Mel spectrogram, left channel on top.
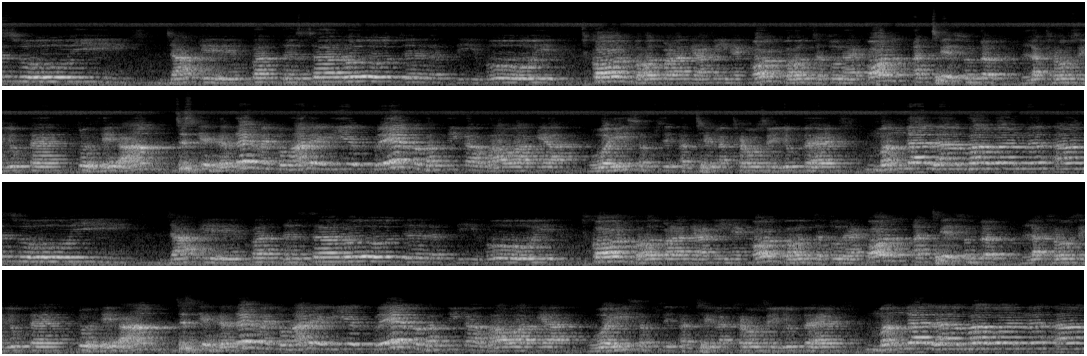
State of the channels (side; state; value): both; normal; correlation 0.47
